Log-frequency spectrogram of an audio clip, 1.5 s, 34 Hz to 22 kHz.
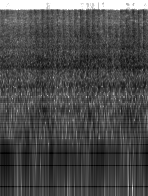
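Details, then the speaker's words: Isuzu Panther diesel, low power despite serviced nozzles, compression about 28 bar, just started after nozzle lines had been off: harsh hard clatter with uneven shaking beat; rough running from injection pump timing set too far advanced. "Oke, hidup, goyang-goyang. Ini belum dipasang. Suaranya galak ya, lalu maju timingnya."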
